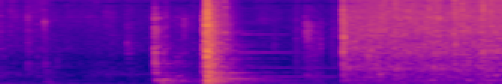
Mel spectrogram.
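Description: A window latch clicks and the window swings open.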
